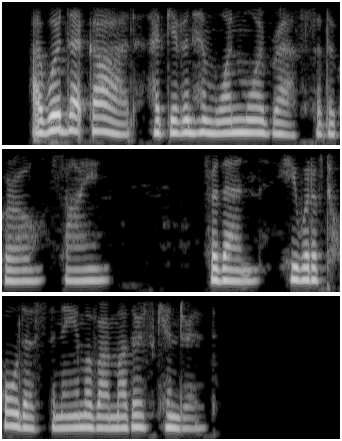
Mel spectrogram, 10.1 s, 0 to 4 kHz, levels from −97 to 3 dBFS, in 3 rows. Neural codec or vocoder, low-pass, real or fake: none; 3.6 kHz; real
